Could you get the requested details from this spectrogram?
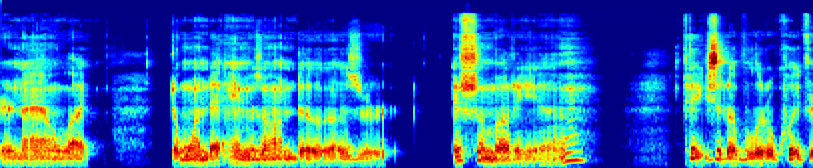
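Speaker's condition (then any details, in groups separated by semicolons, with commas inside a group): Spastic quadriplegic cerebral palsy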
